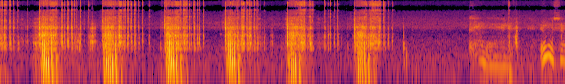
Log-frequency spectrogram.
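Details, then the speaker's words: Old off-brand Canadian junkyard chainsaw, pull start after clearing a clogged air filter and adding fuel: five short rattling cranking bursts with no catch; would not start. "Just missed it. I was pulling it off camera. It almost fired."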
